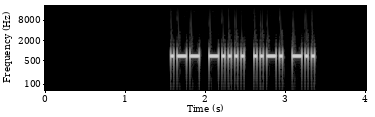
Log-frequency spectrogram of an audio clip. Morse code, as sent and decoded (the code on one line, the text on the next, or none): .-- -.... ..-. -..
W6FD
